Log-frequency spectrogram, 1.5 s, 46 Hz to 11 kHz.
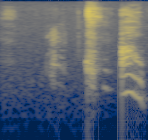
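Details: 8-week-old infant sneezing while awake and smiling: a soft breathy intake followed by a quick burst sneeze and a brief voiced sound; sneezing.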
